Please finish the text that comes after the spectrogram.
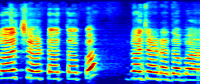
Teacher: ಸ್ವಲ್ಪ ಪ್ರಾಣ ಸ್ವಲ್ಪ ಉಸಿರಿನಲ್ಲಿ ಅಂತಂದ್ರೆ ಕಡಿಮೆ ಸಮಯದಲ್ಲಿ ಉಚ್ಚಾರಿಸಲ್ಪಡುವ ಅಕ್ಷರಗಳೇ ಅಲ್ಪ ಪ್ರಾಣಗಳು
